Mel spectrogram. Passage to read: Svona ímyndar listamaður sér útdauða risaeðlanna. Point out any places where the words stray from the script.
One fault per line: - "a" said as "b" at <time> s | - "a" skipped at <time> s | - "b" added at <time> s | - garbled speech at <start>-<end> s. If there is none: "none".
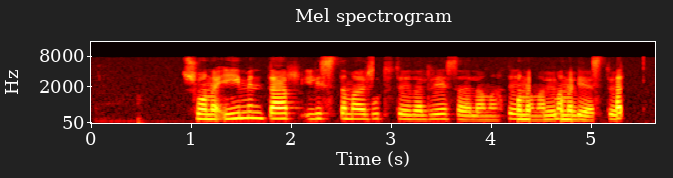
- "sér" skipped at 2.8 s
- garbled speech at 4.2-5.4 s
